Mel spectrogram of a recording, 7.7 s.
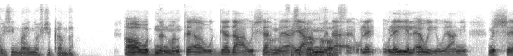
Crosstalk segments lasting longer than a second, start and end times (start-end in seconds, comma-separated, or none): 4.0-5.2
